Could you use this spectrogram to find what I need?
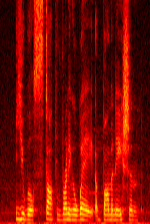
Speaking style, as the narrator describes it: the angel growled

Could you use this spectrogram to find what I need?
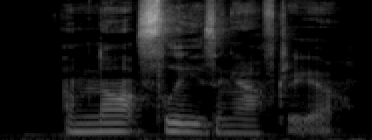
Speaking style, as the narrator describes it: he says flatly

